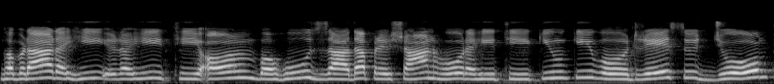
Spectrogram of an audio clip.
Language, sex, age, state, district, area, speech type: Urdu, female, 30-45, Bihar, Darbhanga, rural, spontaneous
